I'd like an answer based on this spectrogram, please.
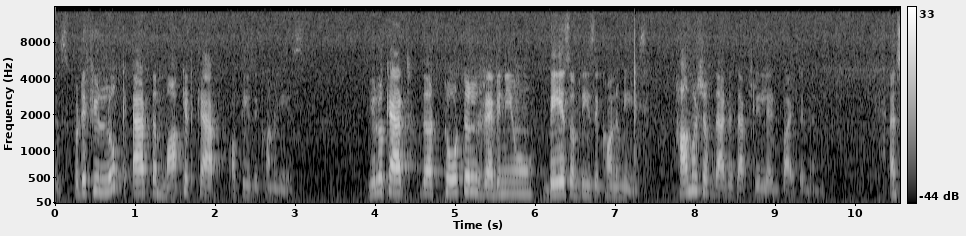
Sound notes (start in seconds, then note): none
